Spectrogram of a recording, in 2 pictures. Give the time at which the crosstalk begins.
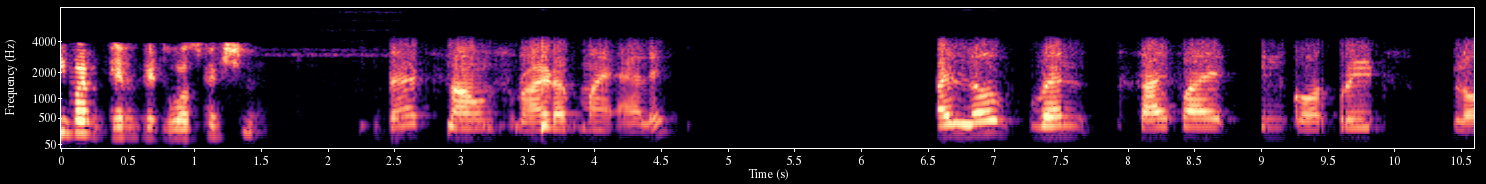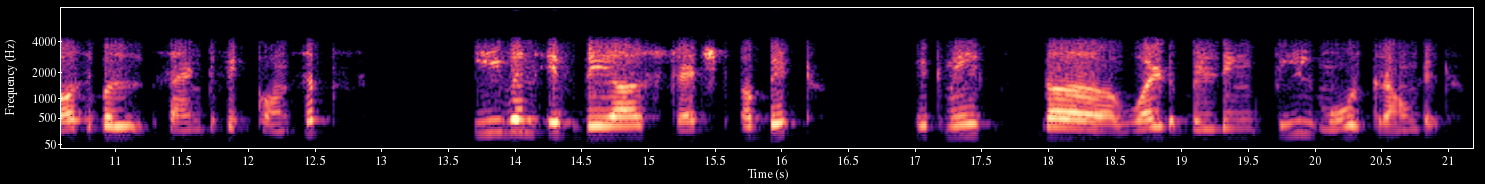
none

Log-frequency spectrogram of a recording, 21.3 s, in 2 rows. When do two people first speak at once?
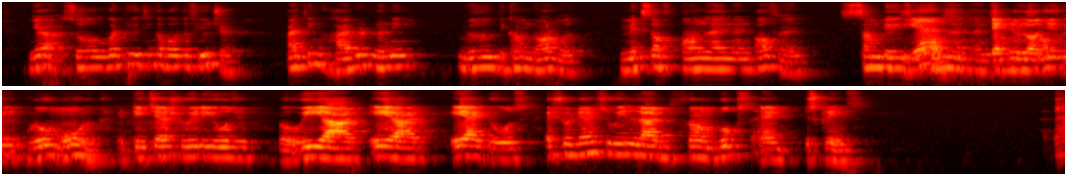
9.0 s

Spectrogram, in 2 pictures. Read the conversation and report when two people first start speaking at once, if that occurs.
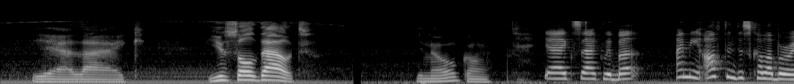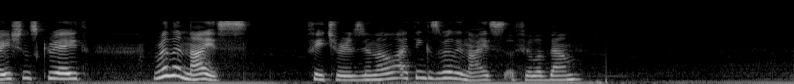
none

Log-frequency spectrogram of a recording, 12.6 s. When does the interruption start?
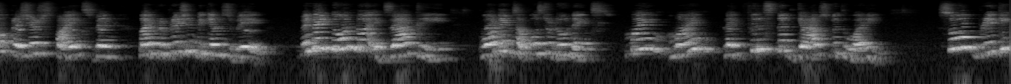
none

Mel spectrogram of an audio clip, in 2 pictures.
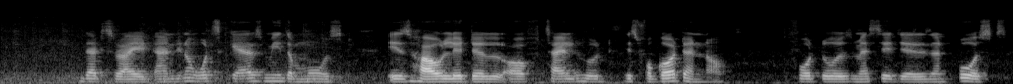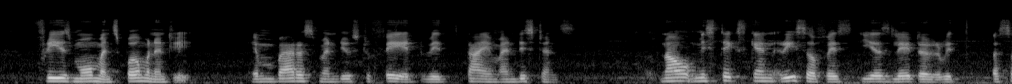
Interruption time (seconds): none

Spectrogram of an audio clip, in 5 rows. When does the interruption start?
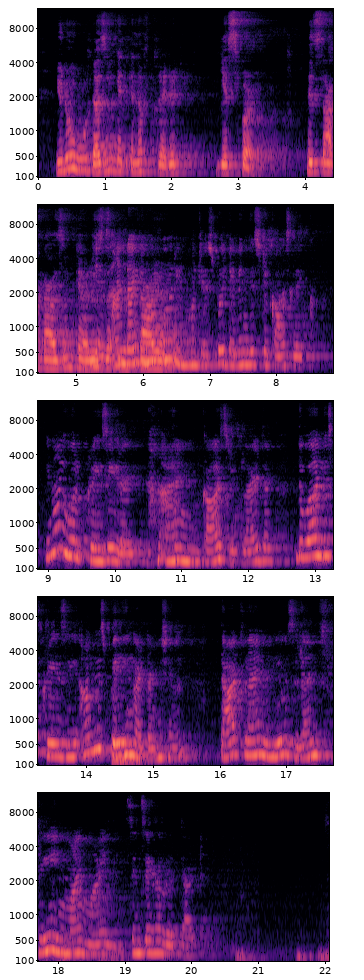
5.2 s

